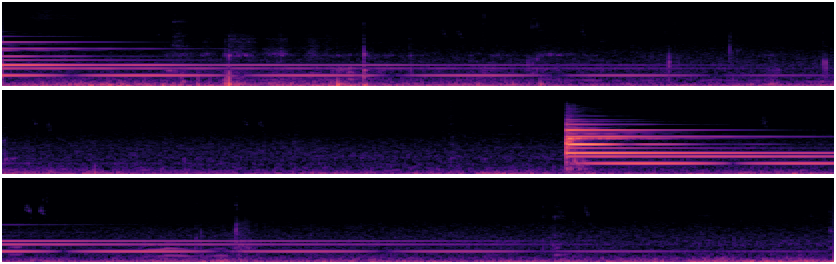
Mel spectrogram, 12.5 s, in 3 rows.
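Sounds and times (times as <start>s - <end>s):
funeral church bells ringing at Gufudalur church: 0.0s - 4.1s, 7.0s - 12.3s.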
